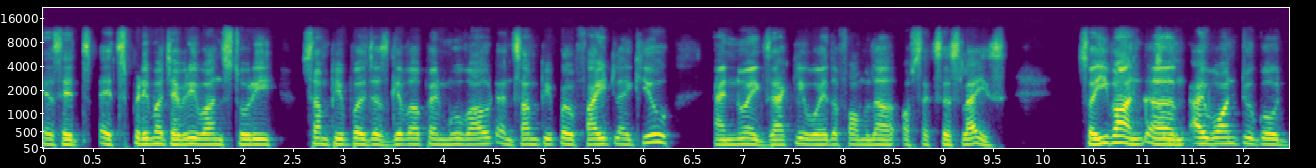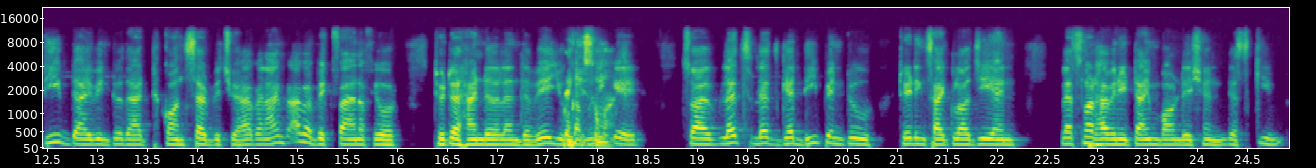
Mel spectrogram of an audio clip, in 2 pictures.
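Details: Adult male speaker; normal speech.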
